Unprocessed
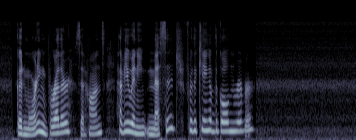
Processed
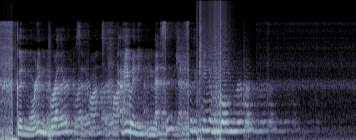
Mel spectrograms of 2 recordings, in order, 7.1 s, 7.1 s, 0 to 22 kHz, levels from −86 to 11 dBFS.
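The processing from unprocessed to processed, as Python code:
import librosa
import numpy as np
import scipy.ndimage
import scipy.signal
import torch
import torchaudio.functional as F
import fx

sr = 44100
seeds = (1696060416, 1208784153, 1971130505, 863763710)

p1 = fx.zero_step(x, sr, step_db=-28.5, at=(3.92, 4.54))
p2 = fx.level_steps(p1, sr, step_db=10)
p3 = p1 + (p2 * librosa.db_to_amplitude(-0.5))
p4 = fx.low_shelf_res(p3, sr, hz=630.0, db=-10.0, q=1.5, at=(1.9, 2.61))
p5 = p4 + fx.echo_tape(p4, sr, ms=472, feedback_pct=28, wet_db=-11.0, lp_hz=2000.0, drive_db=6.0, wow_cents=33, dry=0)
p6 = fx.rev_double_slope(p5, sr, seeds[0], early_s=0.85, late_s=2.6, knee_db=-19, drr_db=6.0)
p7 = fx.pre_swell(p6, sr, db_per_s=25.0)
y = p7 * librosa.db_to_amplitude(-2.0)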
